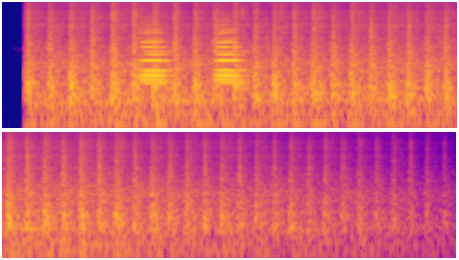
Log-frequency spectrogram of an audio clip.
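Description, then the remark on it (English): A steam train pulls away: two short whistle blasts sound over a steady, rapid chugging rhythm that gradually fades over several seconds. No voices are heard. “So let's catch a train and head back north to hear how this all plays out for Mr. Lincoln. All aboard.”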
